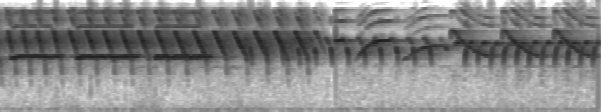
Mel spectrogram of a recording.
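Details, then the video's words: Nonstop canary song for masteran training and luring: a bright rapid trill over a level whistled tone, followed by looping, curling notes and wavering trills. "Suara Kicauan Burung Kenari Menggila Untuk Masteran Dan Pikat"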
